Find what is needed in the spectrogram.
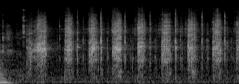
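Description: Pepper mill being twisted over a bowl, grinding in a quick run of rasping crunches, about five a second.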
